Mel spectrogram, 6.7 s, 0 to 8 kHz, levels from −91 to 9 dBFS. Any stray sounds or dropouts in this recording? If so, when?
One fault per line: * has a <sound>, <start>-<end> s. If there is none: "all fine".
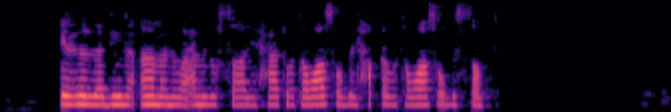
all fine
